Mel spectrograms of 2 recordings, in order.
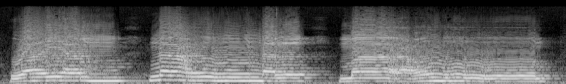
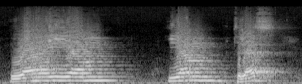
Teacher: Mim ketemu nun. Ini idhar safawi. Wayam yam jelas.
